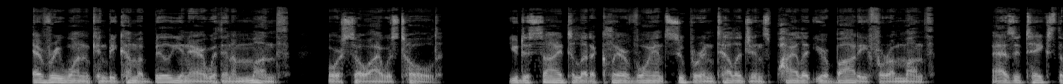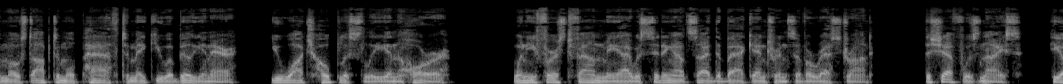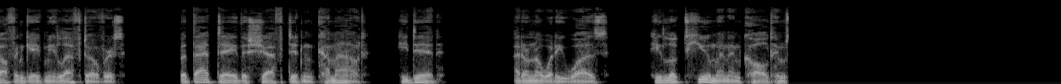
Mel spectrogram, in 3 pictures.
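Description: At 29.15 s the speech cuts off abruptly and does not return; from there to the end only a low mains hum remains, some 45 dB below the speech. It is a clear audio dropout to a faint residue, not a pause or fade. The likely cause is that the wanted signal was lost partway along the chain while the stages after the break stayed live, so their open input kept passing hum.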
